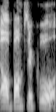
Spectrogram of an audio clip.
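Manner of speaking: normal talking voice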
